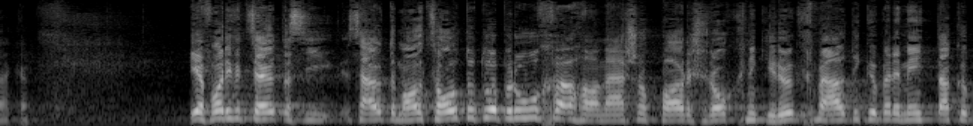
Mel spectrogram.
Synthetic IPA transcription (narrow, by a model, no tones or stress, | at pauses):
æ̰ɡ̥ə | ɪhɑfɔɾhifɛəɾt͡sɛlt̪̚d̥ɑsisæwt̪əmɑːlt͡sɔwt̪ot̪uəbruːχəɦɑnæːɾʃopɑːɾəʃɾɔkχniɡiɾʉkχmældiɡʏbəɾəmɪtːɑɡʏb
